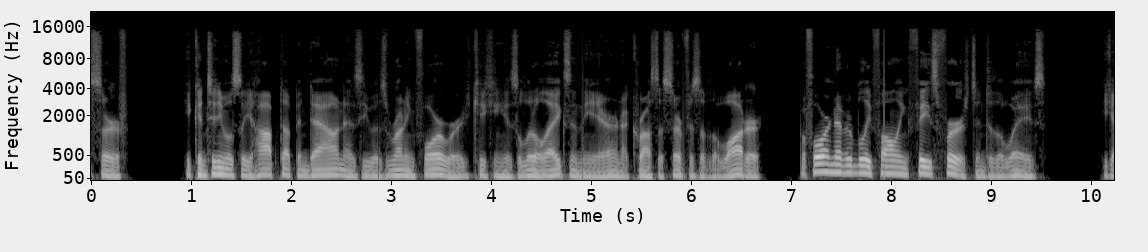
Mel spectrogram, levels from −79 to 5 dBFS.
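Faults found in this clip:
Gap between stream segments: hard-edged silent holes of 6 to 14 ms at 0.85, 1.86, 2.86, 4.91, 5.91 and 7.92 s, on 1 s segment boundaries. Segment timestamps leave a gap that the player fills with silence, with no audio lost.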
